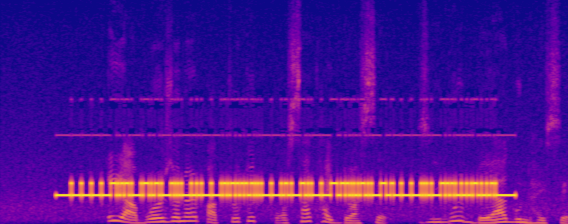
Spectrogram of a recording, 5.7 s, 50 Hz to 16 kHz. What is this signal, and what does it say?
RTTY (75 baud, 850 Hz shift), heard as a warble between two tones, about 2550 Hz centre, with speech in Assamese. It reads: EARQD LRWNT FNOVY GQZQG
